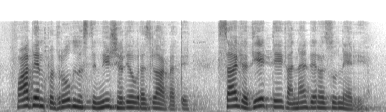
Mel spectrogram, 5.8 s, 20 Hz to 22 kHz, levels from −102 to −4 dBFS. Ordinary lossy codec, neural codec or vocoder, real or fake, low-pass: none; codec, 44.1 kHz, 1.7 kbps, Pupu-Codec; fake; 9.9 kHz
